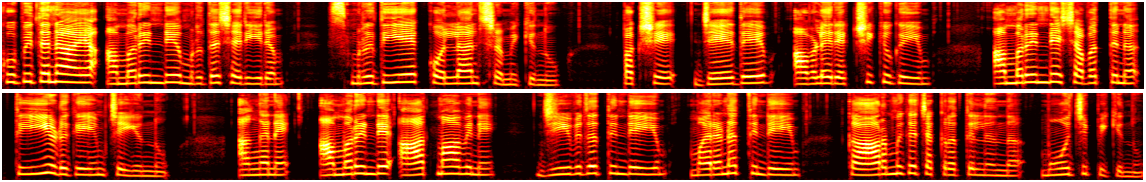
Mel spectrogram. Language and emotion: Malayalam, neutral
